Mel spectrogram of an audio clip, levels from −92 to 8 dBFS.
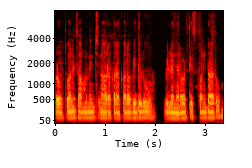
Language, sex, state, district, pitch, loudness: Telugu, male, Andhra Pradesh, Guntur, 100 Hz, -32 LUFS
